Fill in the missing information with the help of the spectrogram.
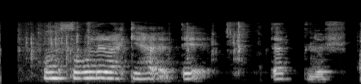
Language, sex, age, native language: Icelandic, female, 9, Icelandic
